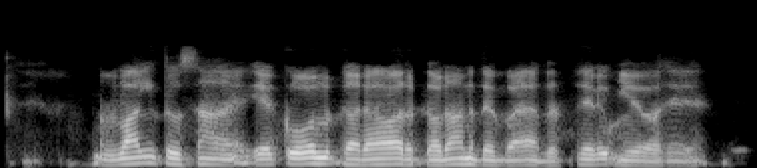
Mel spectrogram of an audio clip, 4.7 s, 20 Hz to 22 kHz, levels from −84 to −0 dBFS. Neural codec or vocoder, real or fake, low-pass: codec, 16 kHz, 1 kbps, FreqCodec, larger model; fake; 7.2 kHz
